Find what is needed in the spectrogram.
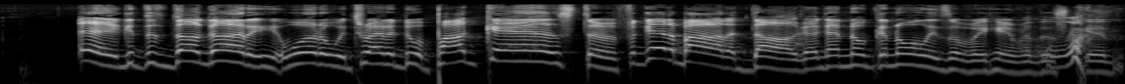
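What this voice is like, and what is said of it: Exaggerated New Jersey accent. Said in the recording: “Is that a good Jersey accent? Because I've been trying to do a Jersey accent. ... What is it? Goodfellas? ... It sounds ridiculous. ... I think I'm doing a girl.”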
